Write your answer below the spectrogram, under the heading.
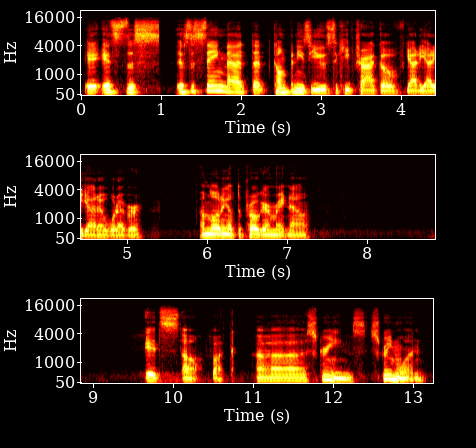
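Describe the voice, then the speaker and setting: A young man in his twenties rambles through stories on a casual podcast, restarting his sentences and laughing easily. His voice sits at an ordinary pitch for a man. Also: unhurried. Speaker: podcast co-host. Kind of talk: casual chat.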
